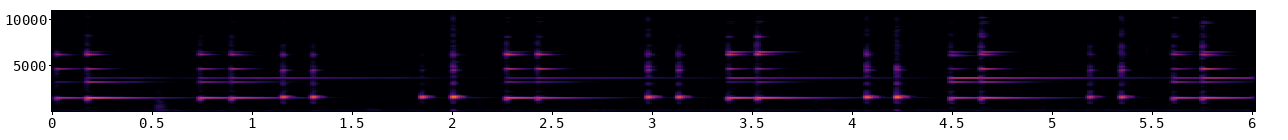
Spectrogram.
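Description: Homemade percussion with a curved joint of old PVC pipe as its base, a broken bell and a jam block, played in a brisk, syncopated groove: sharp, ringing metallic clanks with short decays, repeated in quick clusters, with no talking.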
